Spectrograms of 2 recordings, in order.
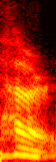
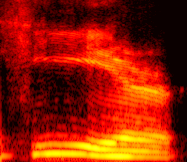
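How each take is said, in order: First: The vowel sounds like the one in 'her'. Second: The vowel sounds like the one in 'here'. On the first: The speaker calls it wrong. "Some people, they say her. You don't say her for this one" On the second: The speaker calls it right. "So you're going to pronounce it as E. You're going to say here"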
